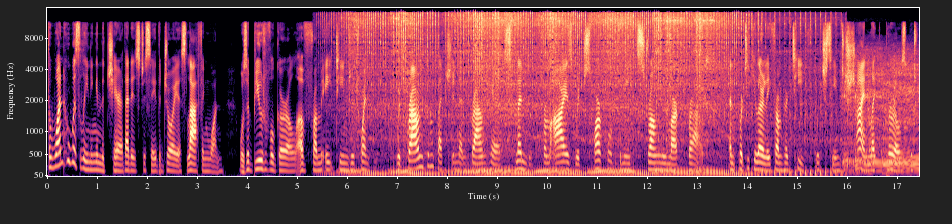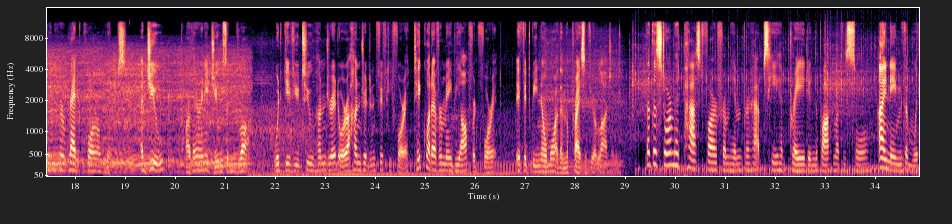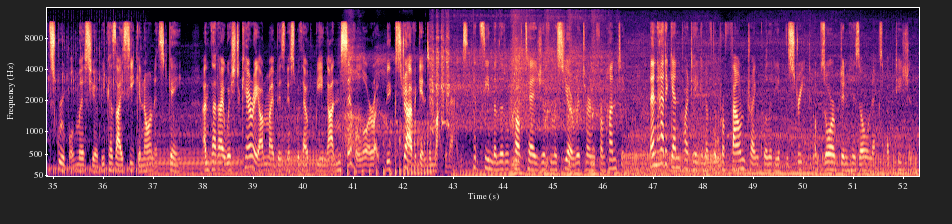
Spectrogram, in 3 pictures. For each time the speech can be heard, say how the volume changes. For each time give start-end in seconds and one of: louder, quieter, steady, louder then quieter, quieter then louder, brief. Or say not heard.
0.0-52.2 steady.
